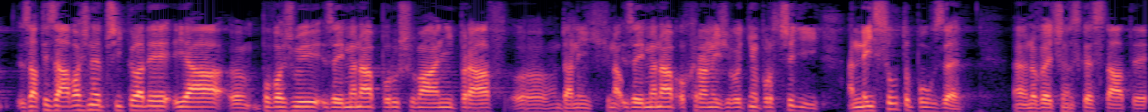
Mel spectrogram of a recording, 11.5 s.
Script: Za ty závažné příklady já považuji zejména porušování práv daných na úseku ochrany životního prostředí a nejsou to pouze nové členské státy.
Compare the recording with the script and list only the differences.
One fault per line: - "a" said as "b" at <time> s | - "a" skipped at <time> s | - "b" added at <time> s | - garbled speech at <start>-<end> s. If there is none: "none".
- "úseku" said as "zejména" at 6.3 s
